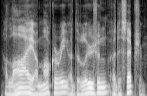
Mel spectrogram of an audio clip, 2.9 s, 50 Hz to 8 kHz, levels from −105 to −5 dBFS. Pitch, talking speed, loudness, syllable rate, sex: 105 Hz, 165 wpm, -15 LUFS, 5.1 syllables/s, male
